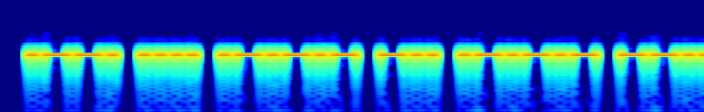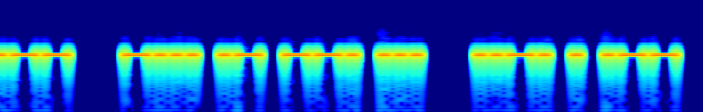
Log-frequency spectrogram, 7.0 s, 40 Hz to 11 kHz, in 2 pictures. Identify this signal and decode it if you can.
Morse code, heard as a keyed tone, about 30 wpm, 700 Hz. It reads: PH.D., BAGS FEW
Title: Pangram Challenge v2 - 30wpm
